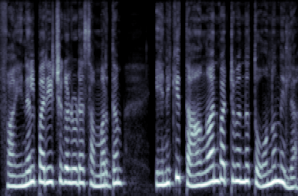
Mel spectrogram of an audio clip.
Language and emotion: Malayalam, fearful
